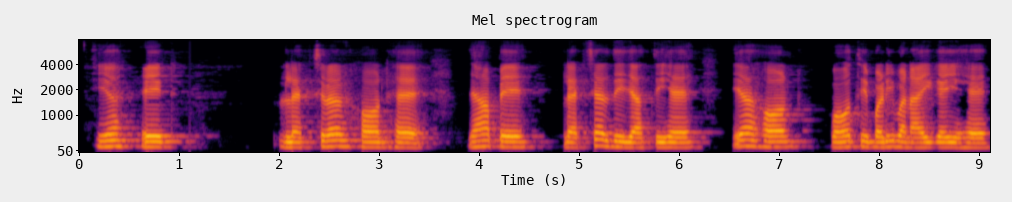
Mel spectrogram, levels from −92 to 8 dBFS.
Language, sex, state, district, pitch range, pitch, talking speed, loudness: Hindi, male, Bihar, Lakhisarai, 135-150 Hz, 145 Hz, 125 wpm, -16 LUFS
